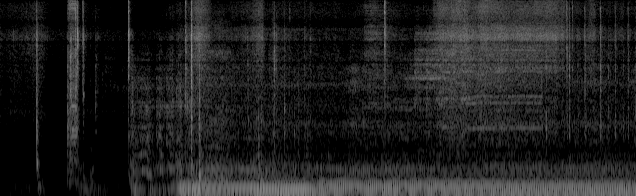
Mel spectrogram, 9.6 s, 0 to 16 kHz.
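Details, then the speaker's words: VW Golf 6 GTI start right after replacing the N80 canister regulation valve: cranks, catches promptly and settles into a steady even idle; no engine warning light, so the repair succeeded. "Pas de voyant moteur, c'est que l'opération s'est bien déroulée."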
